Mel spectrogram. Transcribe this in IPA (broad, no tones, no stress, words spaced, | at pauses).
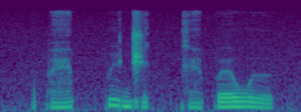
pæ̤pːid͡ʒikːæ̤ pøwɯ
